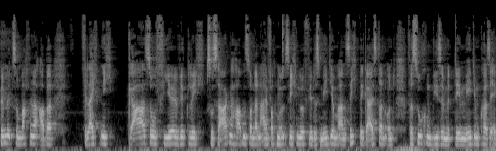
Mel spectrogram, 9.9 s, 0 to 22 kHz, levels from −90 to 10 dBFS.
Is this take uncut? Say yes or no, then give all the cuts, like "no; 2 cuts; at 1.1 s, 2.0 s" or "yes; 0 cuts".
yes; 0 cuts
